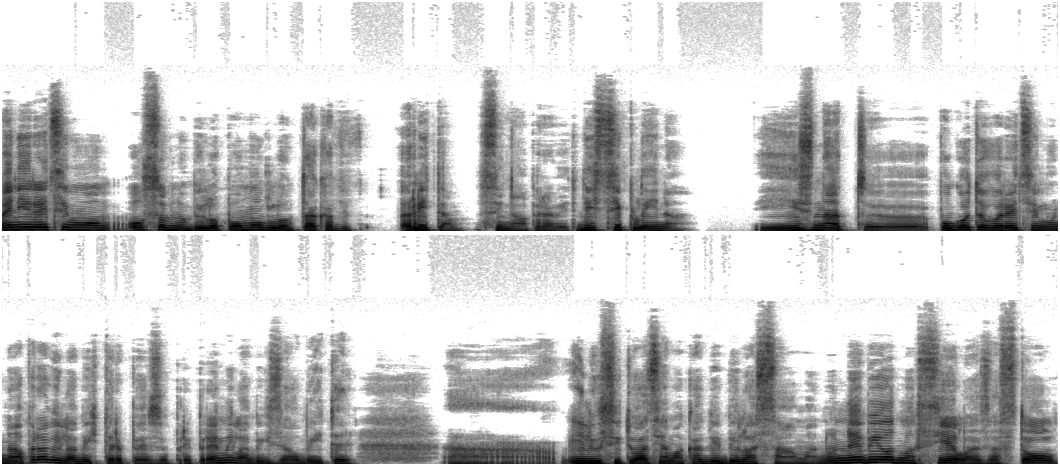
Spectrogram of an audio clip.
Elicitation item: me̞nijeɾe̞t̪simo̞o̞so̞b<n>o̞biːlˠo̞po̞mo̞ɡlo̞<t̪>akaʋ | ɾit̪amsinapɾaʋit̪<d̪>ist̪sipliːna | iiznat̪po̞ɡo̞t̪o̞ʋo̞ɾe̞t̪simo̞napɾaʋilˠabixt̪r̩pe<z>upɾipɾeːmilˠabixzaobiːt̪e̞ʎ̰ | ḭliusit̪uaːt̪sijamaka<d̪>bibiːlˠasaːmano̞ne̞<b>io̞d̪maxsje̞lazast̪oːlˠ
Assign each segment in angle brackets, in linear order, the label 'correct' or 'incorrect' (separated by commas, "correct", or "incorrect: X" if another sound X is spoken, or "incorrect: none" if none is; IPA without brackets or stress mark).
correct, correct, correct, correct, correct, correct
